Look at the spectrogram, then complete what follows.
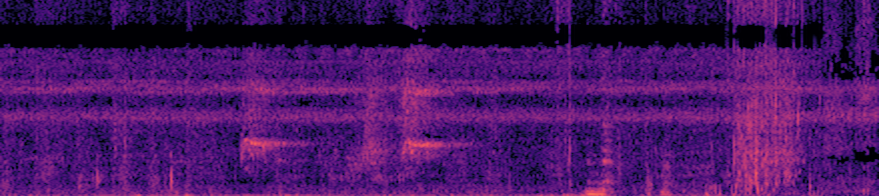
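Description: Faint rustling and handling of a cloth sack on a stony stream bank, with small clicks of stones and debris. Two short high chirps come about a second and a half apart midway, a brief low grunt about six seconds in, and a louder rustle near the end.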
